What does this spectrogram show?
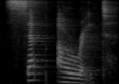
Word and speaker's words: separate: together, but they are separate. And the interesting thing about this word is that when we use the word as a verb, we pronounce the A in the middle, separate.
